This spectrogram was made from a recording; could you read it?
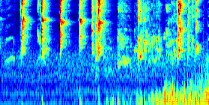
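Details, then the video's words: Lovebird chirping happily: crisp, high, harsh chirps repeated about three times a second, growing busier and overlapping toward the end as a low rumbling noise rises underneath. "Happy Love bird chirping sound"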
